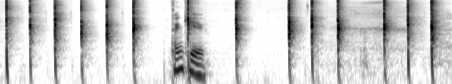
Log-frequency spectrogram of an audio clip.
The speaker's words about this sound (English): I'll still be clapping at the beginning of every podcast, even though I might have to do it under my desk if I'm in a meeting. That's not going to look or sound weird at all. Nothing will stop my applause. Here it is.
